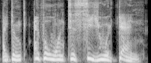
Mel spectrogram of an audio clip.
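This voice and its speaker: An actor playing a kind, earnest young male novice monk in a video game, speaking gently and reassuringly. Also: high voice, sing-song, a little fast, husky, no echo, clean studio sound, exaggerated voice. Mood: bitter, hostile.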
